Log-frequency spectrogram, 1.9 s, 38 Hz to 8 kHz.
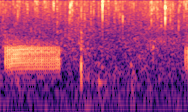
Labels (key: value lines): label: biophony, croak
recorder: SoundTrap 500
